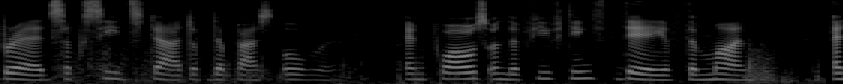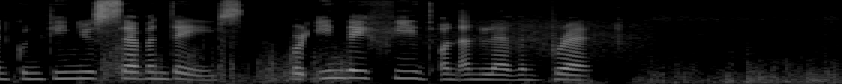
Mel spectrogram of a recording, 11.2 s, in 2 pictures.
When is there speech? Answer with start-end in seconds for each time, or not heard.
0.0-9.6.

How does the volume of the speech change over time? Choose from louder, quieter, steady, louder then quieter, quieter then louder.
louder.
